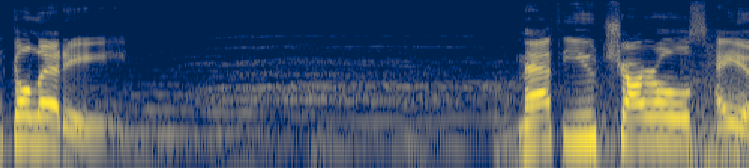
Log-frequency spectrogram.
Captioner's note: audience cheering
